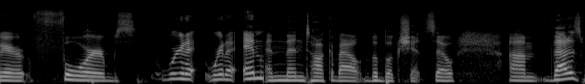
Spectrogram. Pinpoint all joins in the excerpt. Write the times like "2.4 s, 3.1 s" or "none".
1.5 s, 2.6 s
